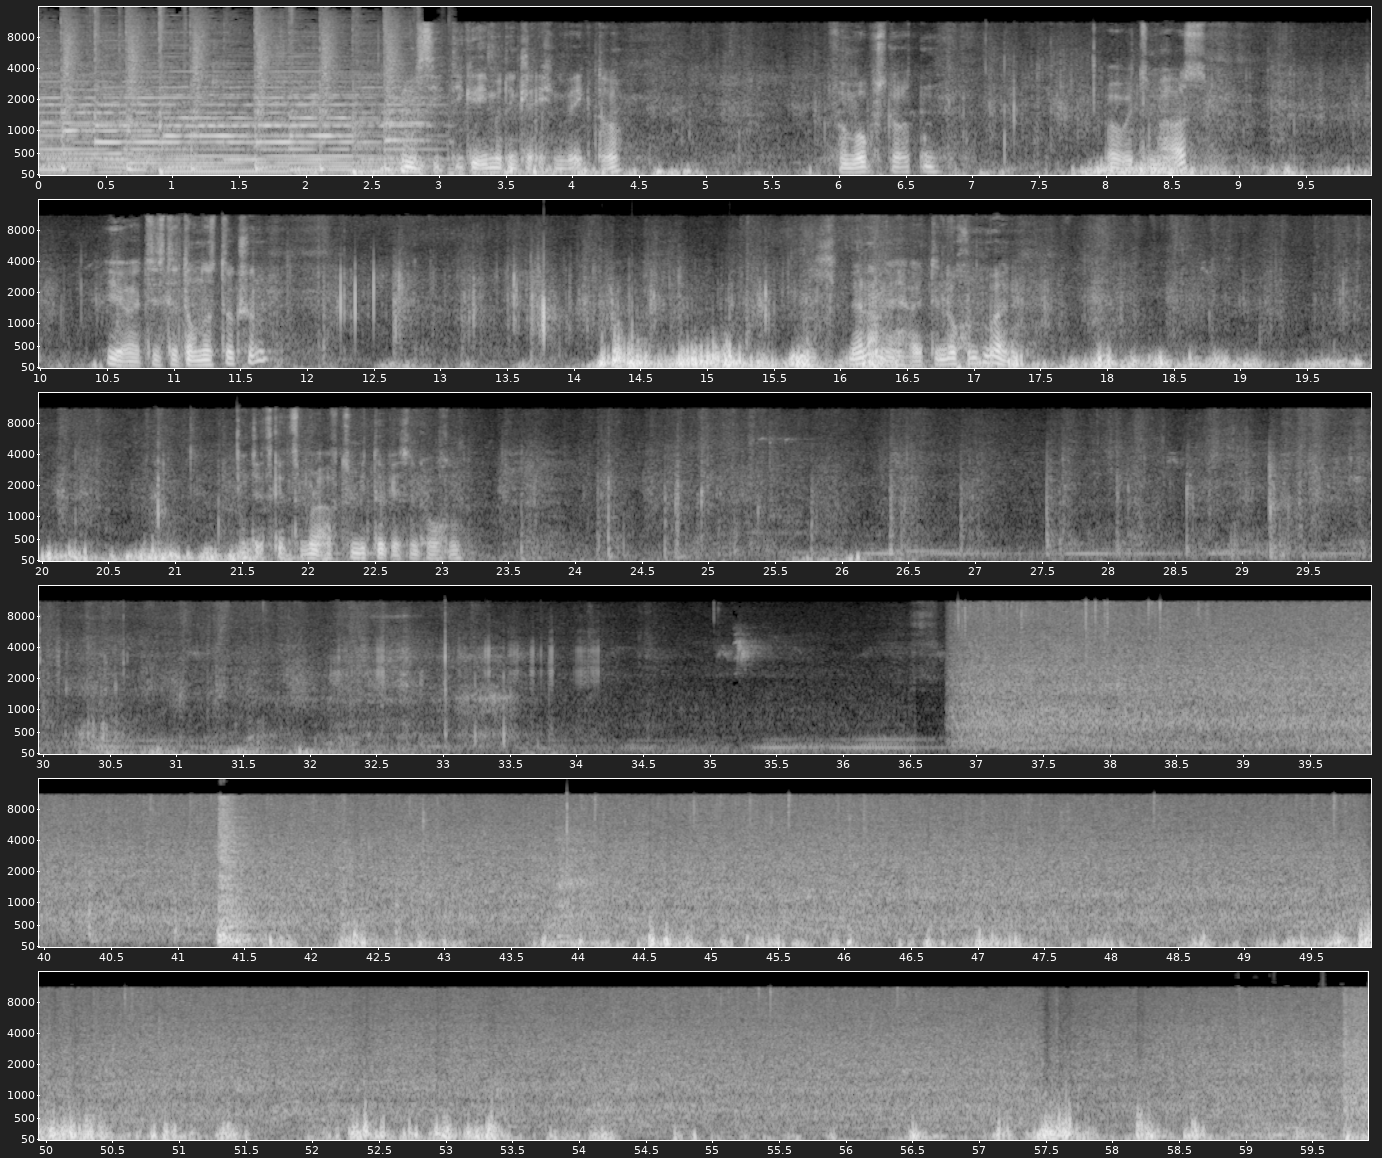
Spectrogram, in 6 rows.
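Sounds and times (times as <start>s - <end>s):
heavy rain pouring: 0.0s - 3.4s, 36.8s - 59.9s
sharp thunderclap: 41.3s - 42.7s, 58.6s - 59.9s
low rumbles of thunder: 56.4s - 59.9s.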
